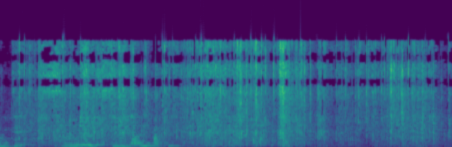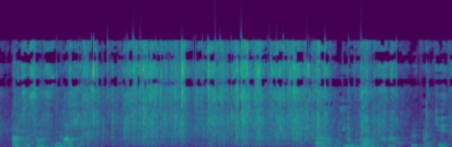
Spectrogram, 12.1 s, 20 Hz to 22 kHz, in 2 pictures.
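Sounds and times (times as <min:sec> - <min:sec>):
crisp packet crinkling open: 0:00.0 - 0:12.0.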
